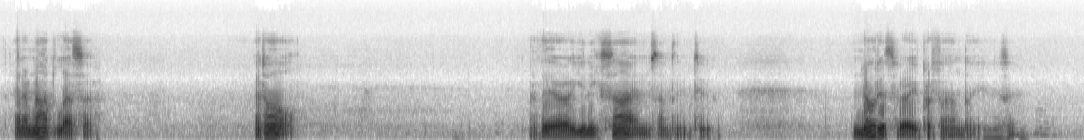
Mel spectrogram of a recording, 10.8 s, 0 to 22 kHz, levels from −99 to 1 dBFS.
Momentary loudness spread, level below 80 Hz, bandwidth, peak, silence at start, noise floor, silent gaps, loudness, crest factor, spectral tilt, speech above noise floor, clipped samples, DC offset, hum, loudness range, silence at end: 16 LU; -58 dBFS; 8.2 kHz; -6 dBFS; 0.15 s; -55 dBFS; none; -23 LUFS; 20 dB; -8 dB/octave; 33 dB; under 0.1%; under 0.1%; none; 4 LU; 0.4 s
